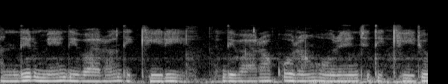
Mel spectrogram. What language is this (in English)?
Rajasthani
